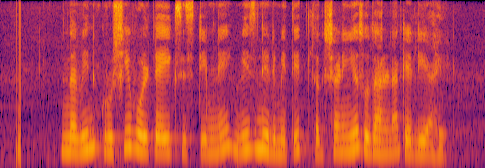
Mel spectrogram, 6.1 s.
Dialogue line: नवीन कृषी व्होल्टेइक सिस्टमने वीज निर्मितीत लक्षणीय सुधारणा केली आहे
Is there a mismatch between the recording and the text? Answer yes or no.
no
